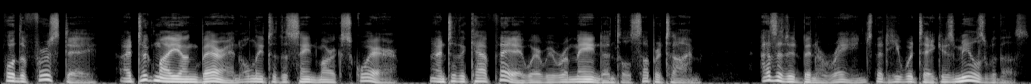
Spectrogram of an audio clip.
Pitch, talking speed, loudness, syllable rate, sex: 115 Hz, 220 wpm, -18 LUFS, 5.3 syllables/s, male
